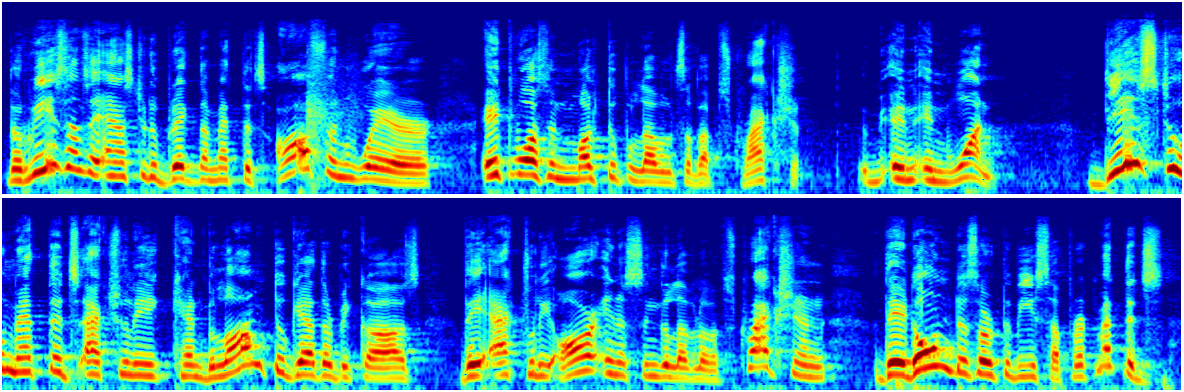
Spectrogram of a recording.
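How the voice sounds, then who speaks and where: A woman's voice: on the high side, sing-song, brisk, darkish tone. A woman giving a conference talk to developers, questioning the audience and acting out short dialogues. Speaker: conference speaker.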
